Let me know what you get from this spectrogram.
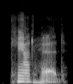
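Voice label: "cathead", American English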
